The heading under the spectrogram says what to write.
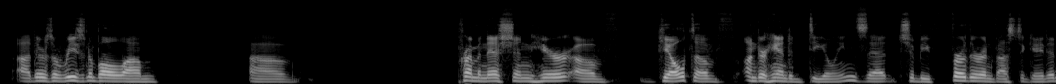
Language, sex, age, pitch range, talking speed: English, male, 40-59, 130-180 Hz, 100 wpm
